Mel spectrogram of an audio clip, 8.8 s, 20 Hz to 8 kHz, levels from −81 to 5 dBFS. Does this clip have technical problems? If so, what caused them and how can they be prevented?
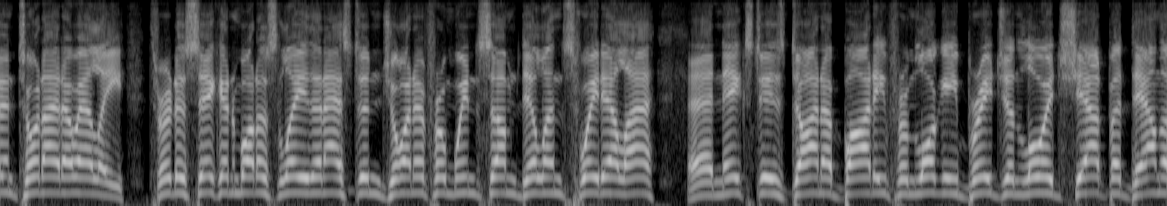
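Yes. From 5.04 to 5.16 s, 120 ms of the real background gives way to comfort noise in place of the background, which is likely discontinuous transmission, with the receiver filling the gap with synthetic noise. On a spectrogram it shows as a smooth, featureless patch. On a waveform, the texture turns even and the level shifts by about 2 dB. Turning off discontinuous transmission (DTX) at the sender prevents it.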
